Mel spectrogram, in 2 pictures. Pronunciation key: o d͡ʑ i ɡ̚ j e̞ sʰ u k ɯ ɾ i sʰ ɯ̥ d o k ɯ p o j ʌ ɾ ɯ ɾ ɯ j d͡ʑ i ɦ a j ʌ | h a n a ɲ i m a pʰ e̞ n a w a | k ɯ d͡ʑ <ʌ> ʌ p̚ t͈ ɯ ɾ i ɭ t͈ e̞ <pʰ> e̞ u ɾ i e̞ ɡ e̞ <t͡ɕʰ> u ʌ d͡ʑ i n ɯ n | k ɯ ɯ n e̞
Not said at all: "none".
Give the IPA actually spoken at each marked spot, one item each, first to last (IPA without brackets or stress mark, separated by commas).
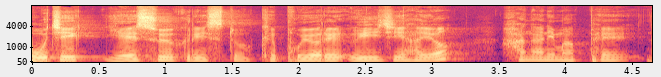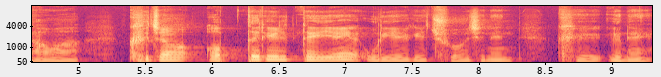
ʌ, none, t͡ɕ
